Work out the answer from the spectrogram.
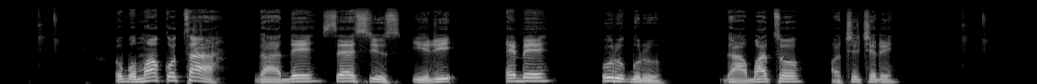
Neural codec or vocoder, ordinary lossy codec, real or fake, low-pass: none; none; real; 14.4 kHz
